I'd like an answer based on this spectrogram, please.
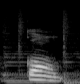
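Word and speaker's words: comb: कंघी करना कॉम इसके स्पेलिंग्स हैं सी ओ एम बी। इसमें बी साइलेंट है। इसको पढ़ेंगे कॉमब।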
